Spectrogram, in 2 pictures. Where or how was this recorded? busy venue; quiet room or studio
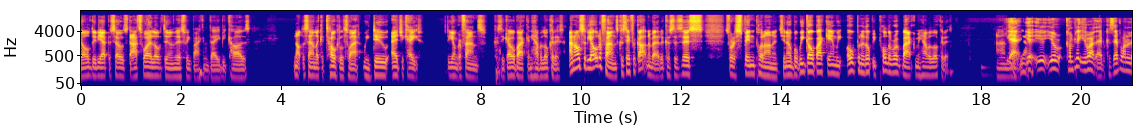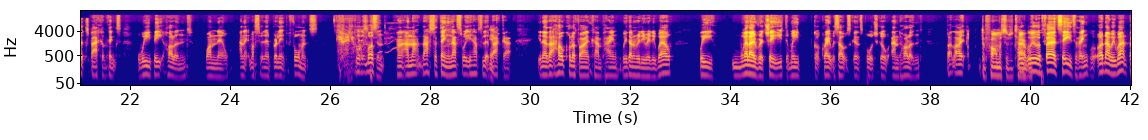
quiet room or studio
